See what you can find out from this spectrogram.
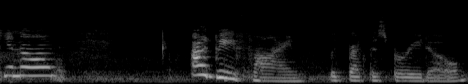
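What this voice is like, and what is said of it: Imitates another person's voice. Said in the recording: “your impression.”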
